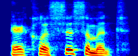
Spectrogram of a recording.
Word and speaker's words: éclaircissement: the final winning word, I'm bound to mispronounce this. The winning word was éclaircissement, which is not a discussion of chocolate eclairs,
